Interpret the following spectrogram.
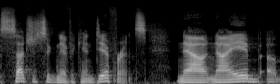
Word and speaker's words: Nayib: Now, Nayib Bukele actually is how you pronounce it.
